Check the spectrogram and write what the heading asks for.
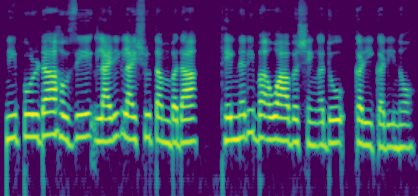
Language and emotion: Manipuri, neutral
